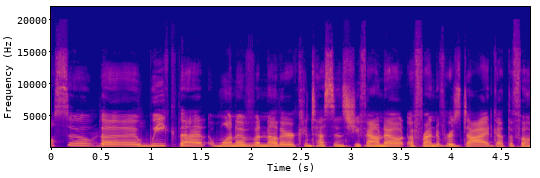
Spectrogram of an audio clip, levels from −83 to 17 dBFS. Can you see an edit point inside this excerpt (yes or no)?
no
